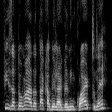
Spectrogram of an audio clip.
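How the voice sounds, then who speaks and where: A Brazilian man telling stories as a podcast guest, casual and animated, acting out quoted dialogue. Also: high voice. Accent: Brazilian Portuguese. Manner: animated, quick anecdotes full of quoted dialogue. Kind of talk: casual storytelling.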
